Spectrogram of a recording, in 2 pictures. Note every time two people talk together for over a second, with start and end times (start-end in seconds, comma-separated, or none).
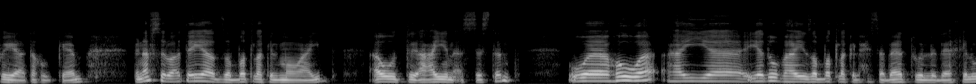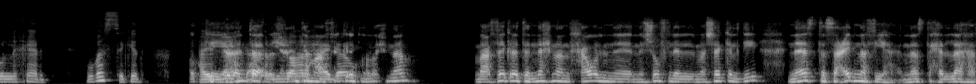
11.8-13.8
